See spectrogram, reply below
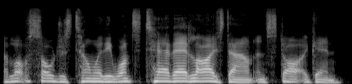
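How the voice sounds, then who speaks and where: A man's voice: medium pitch, brisk, a little mellow, no echo, clean studio sound. A man narrating a first-person memoir audiobook in a blunt, plain-spoken way, swearing freely.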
